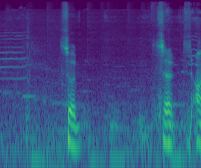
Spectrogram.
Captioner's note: meows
